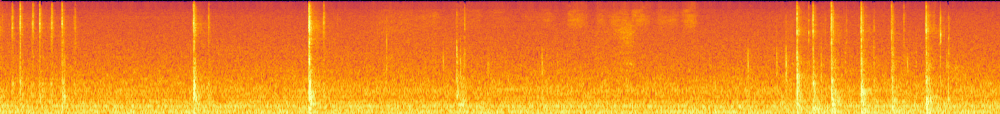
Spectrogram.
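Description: Keys clatter on a computer keyboard as Java thread code is typed, the strokes sparse and scattered, then bunching into a quicker flurry near the end, with no voices.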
